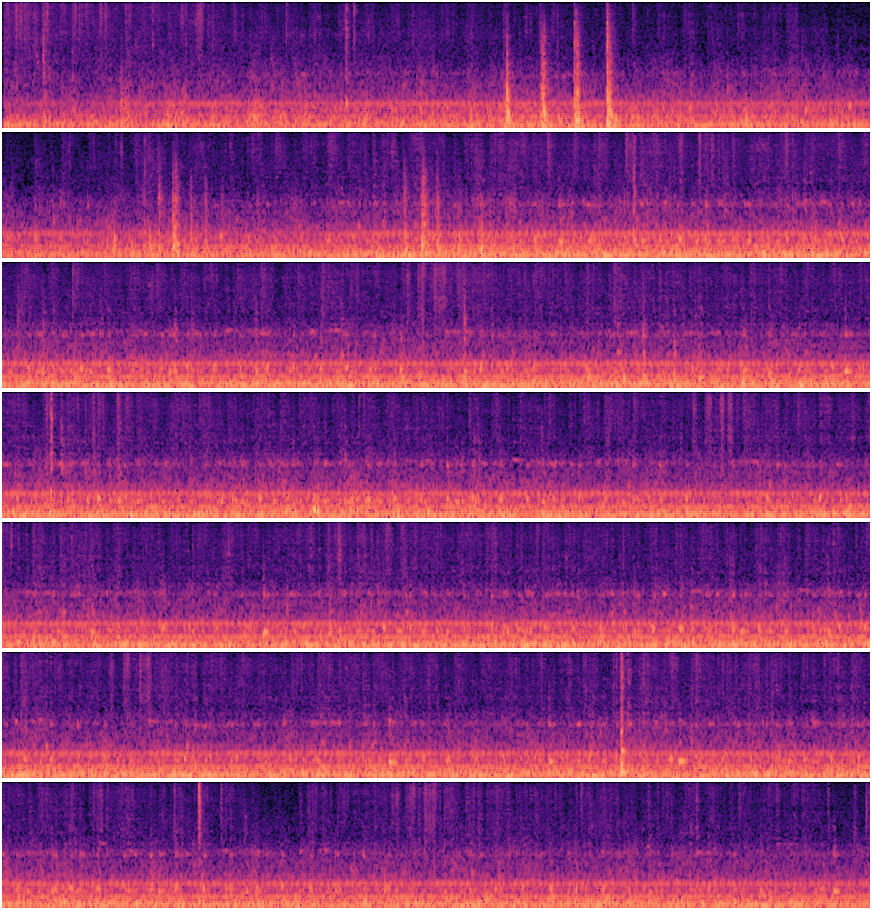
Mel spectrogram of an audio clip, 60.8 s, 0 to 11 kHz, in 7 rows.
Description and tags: SE MACHINES MILL's mechanism 08
One of the machines in watermill.
rec equipment - MKH 416, Tascam DR-680
industrial, machine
